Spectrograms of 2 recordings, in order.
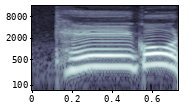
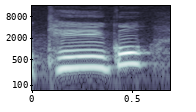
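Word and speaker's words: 敬語: 표현 이라고 적혀 있어요 저희 처음에 경험 뭐라고 읽었죠 게고 라고 읽었습니다 그래서 게이고 경어 표현 계곡 형의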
